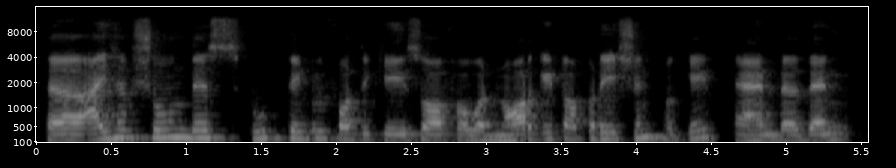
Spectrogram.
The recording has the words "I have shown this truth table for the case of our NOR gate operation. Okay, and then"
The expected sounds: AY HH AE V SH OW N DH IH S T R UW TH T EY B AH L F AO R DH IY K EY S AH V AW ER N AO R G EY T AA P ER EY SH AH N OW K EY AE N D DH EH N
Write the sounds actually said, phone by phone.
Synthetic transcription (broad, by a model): AY HH AE V SH OW N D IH S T UW T T EY B AH L F AO R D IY K EY S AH F AW ER N AO R G EY T AA P ER EY SH AH N OW K EY AE N D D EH N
